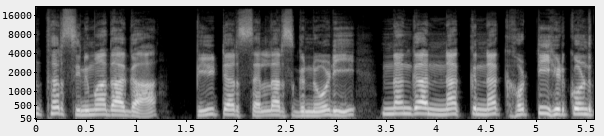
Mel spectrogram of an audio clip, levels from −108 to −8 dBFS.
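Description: Speech recording with no technical faults to report.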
